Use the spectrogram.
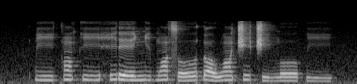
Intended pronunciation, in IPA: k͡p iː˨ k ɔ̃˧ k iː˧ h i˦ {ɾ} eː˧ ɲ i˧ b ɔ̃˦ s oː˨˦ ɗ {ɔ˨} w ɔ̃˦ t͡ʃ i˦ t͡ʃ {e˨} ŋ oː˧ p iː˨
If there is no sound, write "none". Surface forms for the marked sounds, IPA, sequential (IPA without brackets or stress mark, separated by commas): ɾ, ɔ˦˨, i˨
